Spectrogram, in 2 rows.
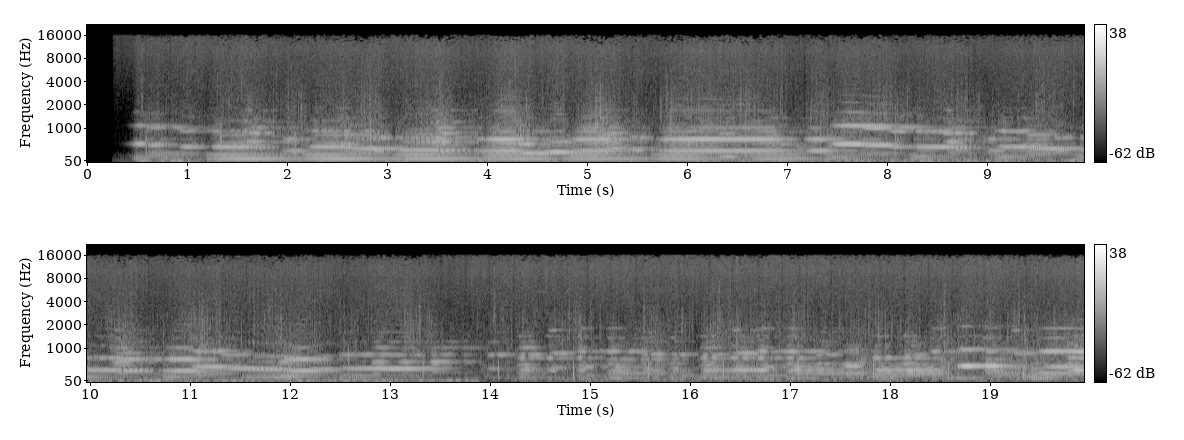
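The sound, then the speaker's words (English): An old, scratchy reference recording made by the Choralcelo Company in 1942 of a Choralcelo playing sustained, organ-like chords and a wandering melody, with a steady low bass drone that drops away partway through, all continuous without any voices. “No working Choralcelo now exists, and although contemporary reports say that its sound was exquisite and ethereal, all we have to judge it by is this scratchy and rather nondescript reference recording made by the Choralcelo Company itself in 1942.”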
